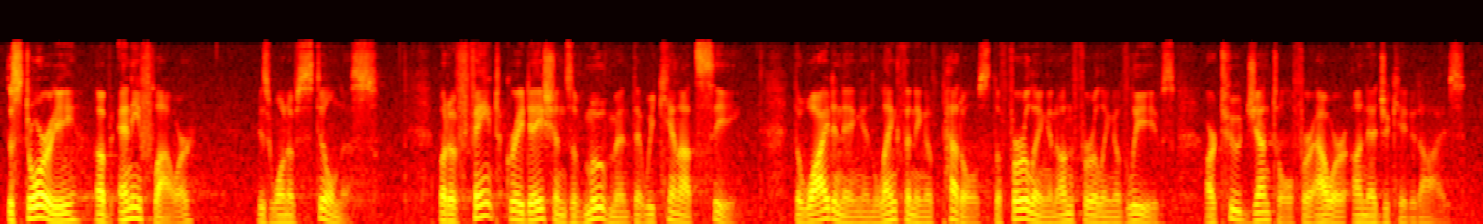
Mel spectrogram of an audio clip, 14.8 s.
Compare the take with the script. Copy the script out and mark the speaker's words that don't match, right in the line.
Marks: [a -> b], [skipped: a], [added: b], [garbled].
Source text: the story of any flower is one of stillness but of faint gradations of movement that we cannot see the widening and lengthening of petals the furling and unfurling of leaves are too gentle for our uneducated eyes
the story of any flower is one of stillness but of faint gradations of movement that we cannot see the widening and lengthening of petals the furling and unfurling of leaves are too gentle for our uneducated eyes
